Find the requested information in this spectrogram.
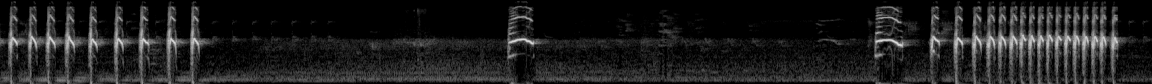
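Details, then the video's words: Black-crested bulbul, known locally as cucak jenggot, giving a rapid series of sharp repeated notes, two brief slurred whistles after long pauses, then a fast rattling burst; low steady hum in background. "Masteran Burung Cucak Jenggot Dijamin Langsung Nyaut"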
